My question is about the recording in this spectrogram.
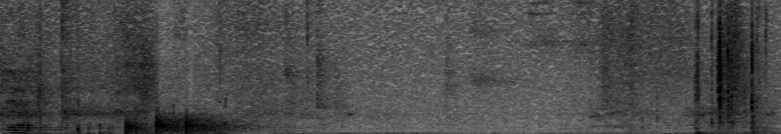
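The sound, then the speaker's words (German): A handful of sharp knocks on a door, followed by a few seconds of quiet, then another brief clatter of door noise near the end. “Klopf mal hier.”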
